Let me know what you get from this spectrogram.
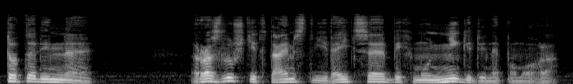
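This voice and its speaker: A man voicing an indignant, sharp-tongued clever teenage girl witch in an audiobook reading. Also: on the low side, expressive, husky.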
